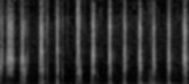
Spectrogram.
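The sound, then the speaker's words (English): An imitation of cicadas' legs walking up and down a big tree in a yard in LaGrange Park, a Chicago suburb: a quick, uneven series of around fourteen dry, scratchy taps, like tiny legs skittering on bark, fairly quiet with no voices. “And then you'd look, and it was the march of the cicadas up and down the tree.”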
